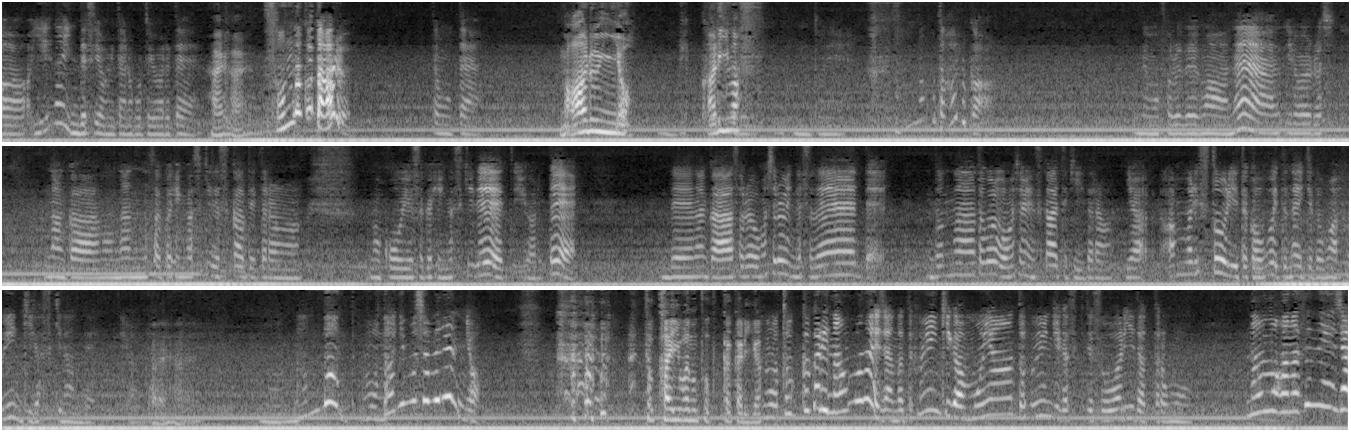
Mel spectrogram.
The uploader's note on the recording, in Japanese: クーラーの雑音が激しいなか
